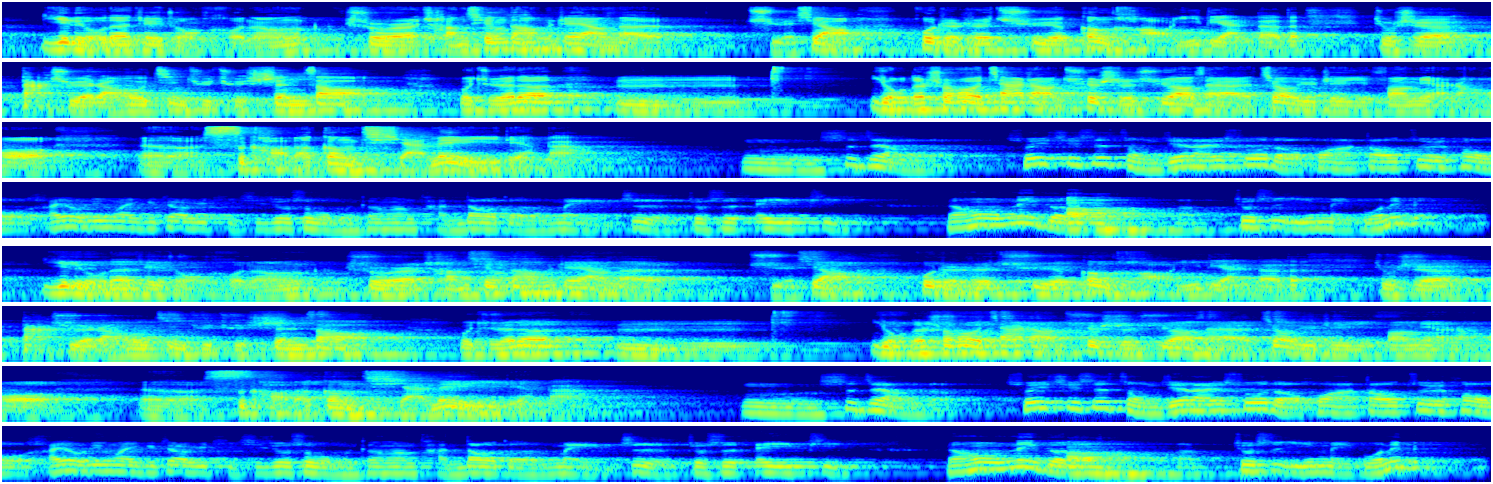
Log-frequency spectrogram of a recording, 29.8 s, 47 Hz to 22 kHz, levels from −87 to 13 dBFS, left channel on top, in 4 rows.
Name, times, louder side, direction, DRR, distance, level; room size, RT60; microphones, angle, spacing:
voice 1, 0.2-3.3 3.7-11.2 11.8-17.9 27.7-28.0, left 3 dB, 80° left, 6 dB, 2.2 m, -28 dB
voice 2, 18.6-19.7 19.9-26.6 27.1-27.9 28.2-29.4, right 1 dB, 20° right, 7 dB, 0.9 m, -33 dB
28.5 x 22.5 x 8.0 m, 1.5 s
head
